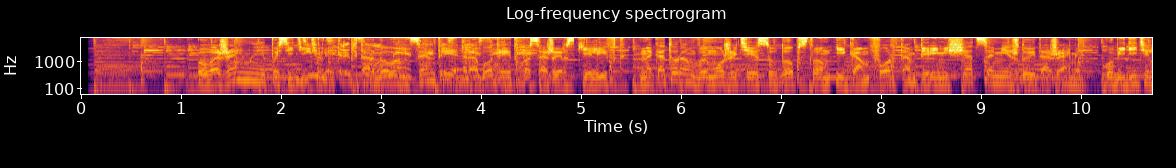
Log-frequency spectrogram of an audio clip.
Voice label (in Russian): Информация про лифт, мужской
